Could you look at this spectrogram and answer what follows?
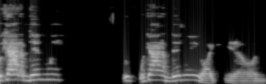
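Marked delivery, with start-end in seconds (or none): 0.0-3.0 mock wild, delusional, delirious yelling, very high. Retelling a movie scene where a sick character yells: imitating a character yelling. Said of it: "he's yelling".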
